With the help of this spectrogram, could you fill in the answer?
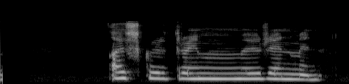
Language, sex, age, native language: Icelandic, male, 11, Icelandic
